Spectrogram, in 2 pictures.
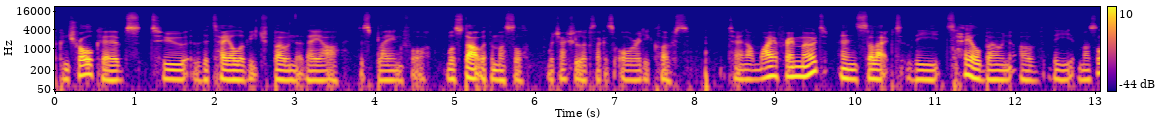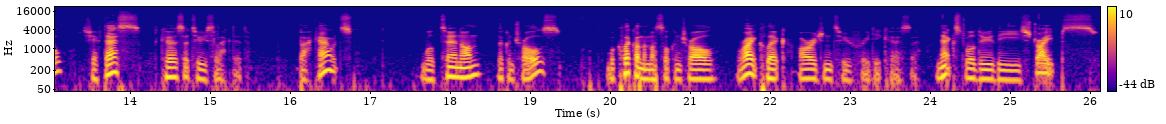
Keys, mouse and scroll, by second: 3.5-4.0 shift+middle drag, 4.0-4.3 scroll up 1, 4.3-5.4 middle drag, 5.4 scroll up 1, 5.7-6.5 middle drag, 6.5-7.9 scroll up 1, 7.9 scroll up 1, 8.2 shift+middle click, 8.5 click, 9.2 shift+middle click, 9.6-10.2 scroll up 2, 10.2 click, 11.3 click, 12.2 shift+middle click, 13.3 shift+s, 15.9-18.0 middle drag, 18.0 click, 19.3-19.7 shift+middle drag, 19.7-20.1 scroll up 1, 20.1-21.6 middle drag, 21.6-24.0 right drag, 24.0-24.4 shift+middle drag, 24.4 click, 24.8 click.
